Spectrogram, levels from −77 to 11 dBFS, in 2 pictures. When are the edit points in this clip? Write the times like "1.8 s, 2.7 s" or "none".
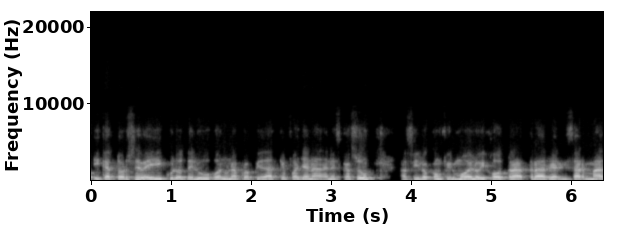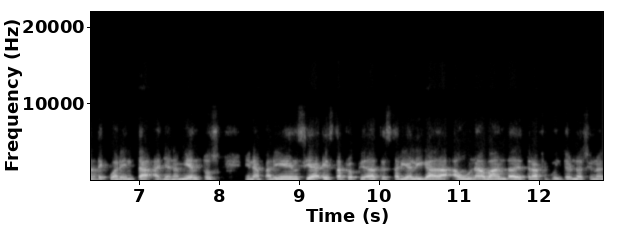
none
